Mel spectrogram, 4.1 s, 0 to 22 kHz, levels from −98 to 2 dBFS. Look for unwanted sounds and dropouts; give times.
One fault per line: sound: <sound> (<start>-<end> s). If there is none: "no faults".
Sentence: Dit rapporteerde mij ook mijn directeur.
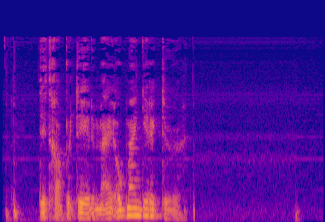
no faults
